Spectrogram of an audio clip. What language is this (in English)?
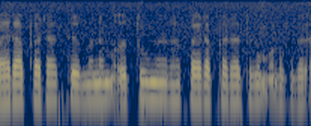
Santali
